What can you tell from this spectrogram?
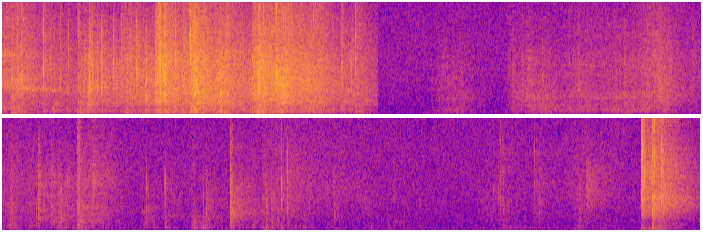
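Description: Plastic zip-lock bag crinkling as it is handled and a sheet of paper is slid into it: a loud crackling rustle for about two seconds, then quieter scattered crinkles and light taps, with a sharp click near the end.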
